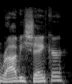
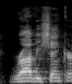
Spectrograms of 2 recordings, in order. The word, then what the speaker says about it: Ravi Shankar: his shanker how do you say his name robbie shanker yeah yeah ravi shankar yeah but just a whole bunch of people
